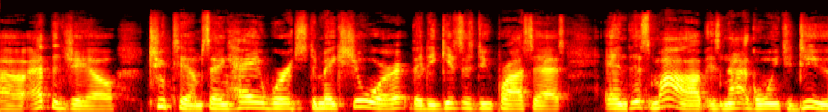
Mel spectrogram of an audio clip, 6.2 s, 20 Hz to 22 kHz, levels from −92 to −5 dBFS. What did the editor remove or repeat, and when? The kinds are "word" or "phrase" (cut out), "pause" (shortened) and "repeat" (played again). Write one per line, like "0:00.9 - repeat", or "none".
0:01.3 - word
0:02.2 - word
0:04.7 - word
